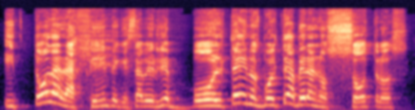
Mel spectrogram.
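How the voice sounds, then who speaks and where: Animated Mexican man telling a story. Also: high-pitched, moderate pace. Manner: animated, acts out voices in his anecdotes. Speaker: podcast guest. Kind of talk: casual storytelling chat.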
